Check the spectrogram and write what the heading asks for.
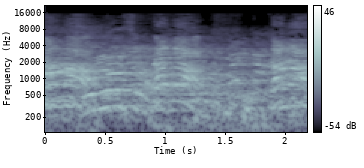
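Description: Several people talking at once: overlapping chatter of voices with no single clear speaker.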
